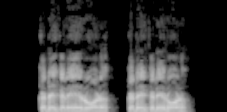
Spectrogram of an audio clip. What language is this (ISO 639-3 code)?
snd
